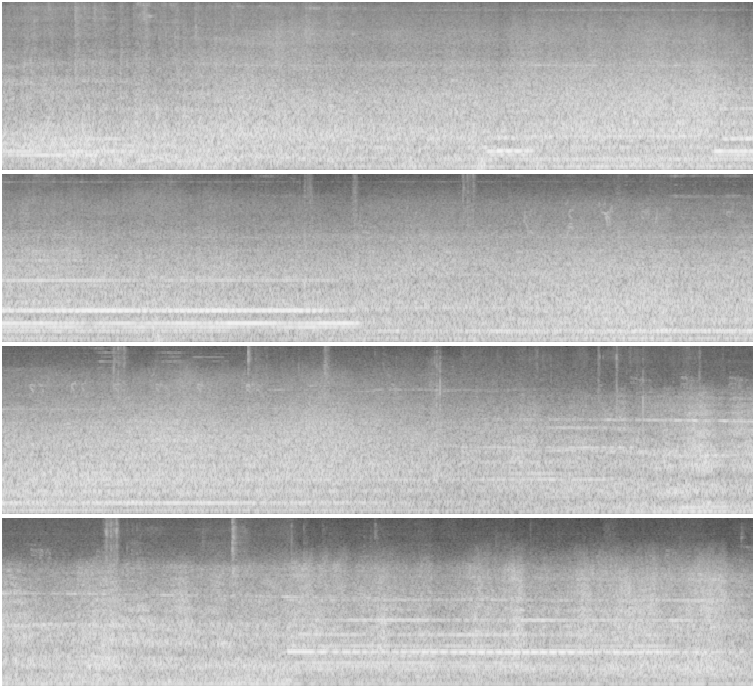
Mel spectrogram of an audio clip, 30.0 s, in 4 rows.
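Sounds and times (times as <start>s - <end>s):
train rumbling on rails: 0.0s - 30.0s
train air horn chord: 4.8s - 5.6s, 7.0s - 11.3s, 19.5s - 23.0s, 25.2s - 29.9s.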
